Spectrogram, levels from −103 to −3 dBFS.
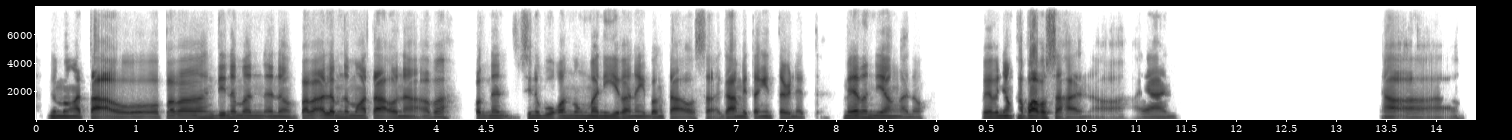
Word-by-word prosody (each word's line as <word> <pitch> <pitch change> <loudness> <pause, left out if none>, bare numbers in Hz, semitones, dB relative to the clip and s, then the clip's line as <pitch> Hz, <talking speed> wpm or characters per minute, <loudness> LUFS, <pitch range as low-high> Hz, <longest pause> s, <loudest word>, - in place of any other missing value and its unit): ng 120 0 0
mga 115 -1 +2
tao, 110 -2 +5
oo, 100 0 -2
para 150 +1 +2
hindi 145 0 -2
naman 140 -2 -1
ano, 110 -2 -3
para 135 +2 +3
alam 145 -1 +2
ng 145 -1 -3
mga 135 -1 +1
tao 125 -2 +5
na, 115 -1 -2
aba 180 -8 -4 0.2
pag 135 -1 -3
nan 135 -2 -4
sinubukan 135 -3 -3
mong 135 0 -3
manira 120 -1 +1
ng 120 0 -2
ibang 110 0 -3
tao 110 -1 0
sa 110 +3 -7
gamit 110 0 +1
ng 110 0 0
internet 110 -3 -3 0.4
meron 150 +2 +3
niyang 120 -4 0
ano, 100 -1 -8 0.6
meron 120 +1 +2
niyang 130 -1 0
kaparusahan. 120 -6 +4
Oo, - - -13 0.2
ayan. 100 0 -3 2.0
Oo, - - 0 0.5
oo. 105 - -16
120 Hz, 155 wpm, -23 LUFS, 110-135 Hz, 2.0 s, tao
